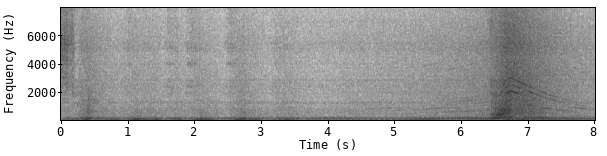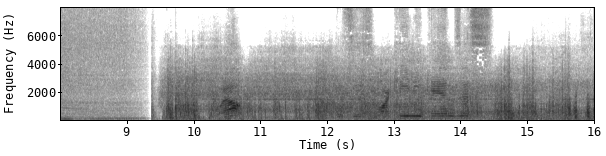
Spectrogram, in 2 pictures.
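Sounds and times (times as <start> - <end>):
car engine pulsing: 0.0 - 10.2.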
